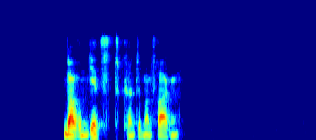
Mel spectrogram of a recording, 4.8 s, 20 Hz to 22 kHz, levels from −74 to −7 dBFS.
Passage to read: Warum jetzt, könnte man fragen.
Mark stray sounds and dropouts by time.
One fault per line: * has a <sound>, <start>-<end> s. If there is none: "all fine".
all fine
